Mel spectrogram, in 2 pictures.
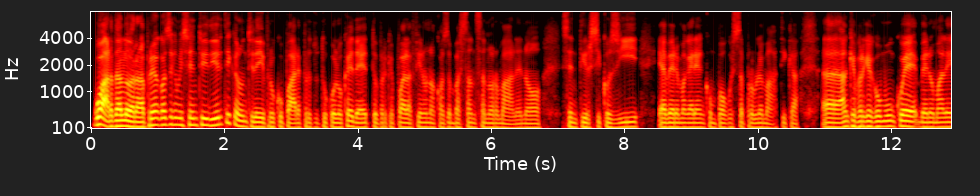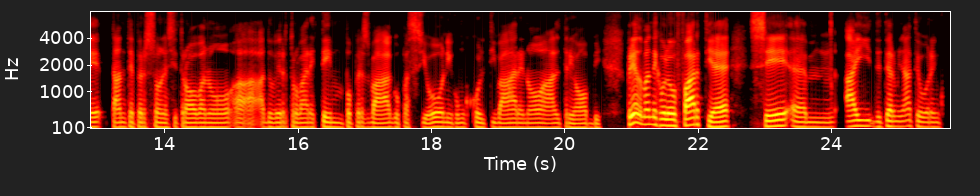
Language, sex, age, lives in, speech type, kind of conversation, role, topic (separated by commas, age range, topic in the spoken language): Italian, male, 25-29, Italy, conversation, advice, advisor, Come posso trovare tempo per lo svago e coltivare le mie passioni senza stressarmi?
